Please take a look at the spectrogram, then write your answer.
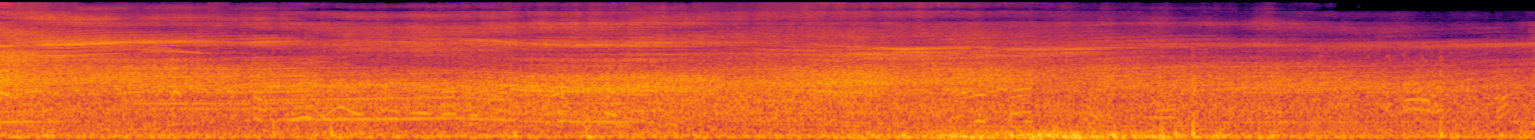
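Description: An Eachine Mini Cessna micro RC plane flies overhead with a steady, high buzzing motor whine that rises and falls slightly. Wind rumble and a person talking can be heard under it.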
